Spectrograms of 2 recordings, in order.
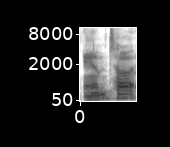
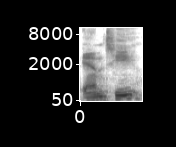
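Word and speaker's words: أنت: Anta and anti, the guy-girl thing, the male-female thing, is spelled the same.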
